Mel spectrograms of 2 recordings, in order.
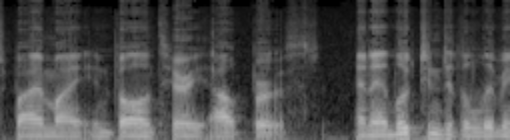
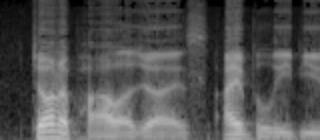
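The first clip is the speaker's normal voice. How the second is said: ordinary delivery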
